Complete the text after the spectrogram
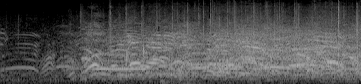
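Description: A crowd cheers and yells loudly outdoors.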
